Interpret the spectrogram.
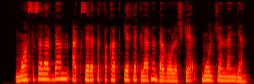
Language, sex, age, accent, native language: Uzbek, male, 18-24, Qashqadaryo, Uzbek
